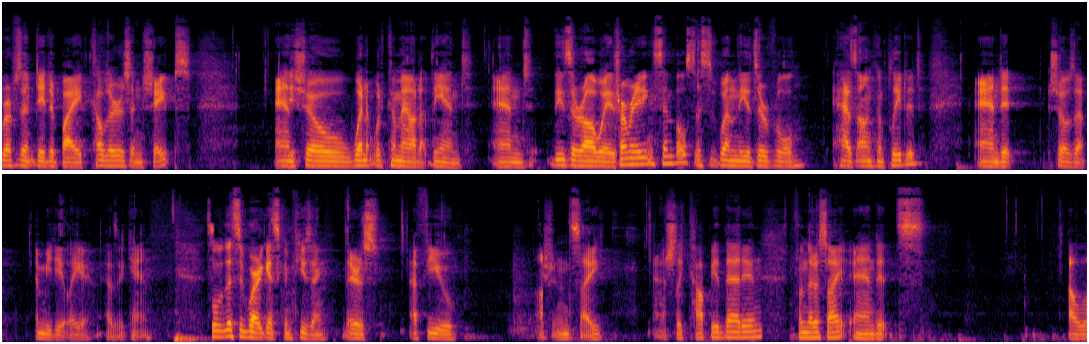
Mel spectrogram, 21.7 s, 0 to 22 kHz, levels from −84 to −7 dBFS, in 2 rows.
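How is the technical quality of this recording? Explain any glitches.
The recording has six audible jumps where the sound skips ahead. They fall at 2.84–2.89, 6.09–6.15, 12.54–12.60, 12.91–12.97, 16.21–16.27 and 18.39–18.46 s. At each one the audio resumes further on. Most jumps lose around a third of a second. The one at 6.09 s loses closer to a fifth, and the jump at 12.54 s drops roughly a full second.

These are compressed frames skipped. Whole blocks of the encoded audio were never played, either missing from the file or rejected as damaged by the decoder, so playback lurches forward in frame-sized steps that fit frames of about 46 ms.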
